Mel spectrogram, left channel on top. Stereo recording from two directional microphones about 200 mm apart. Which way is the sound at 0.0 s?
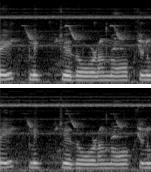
10° left (ahead or behind).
